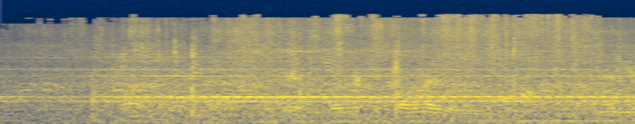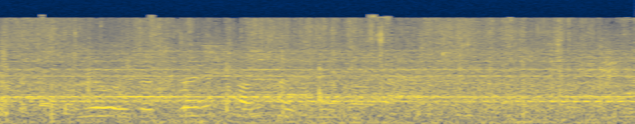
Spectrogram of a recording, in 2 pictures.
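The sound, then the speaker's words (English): Busy ambience at the train station in Takasaki: a steady wash of crowd murmur and voices with a faint sustained tonal hum, continuous and moderately loud throughout. “I have to say I'm not surprised, but I am disappointed at how little deviant behavior occurs at the train station in Takasaki.”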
